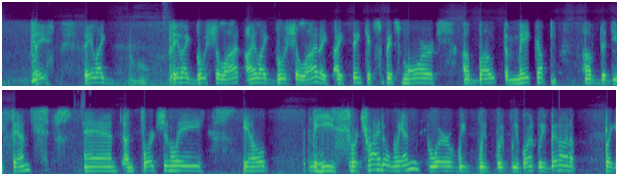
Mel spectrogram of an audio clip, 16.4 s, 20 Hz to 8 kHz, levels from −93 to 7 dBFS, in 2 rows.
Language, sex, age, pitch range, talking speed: English, male, 50-69, 145-165 Hz, 165 wpm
